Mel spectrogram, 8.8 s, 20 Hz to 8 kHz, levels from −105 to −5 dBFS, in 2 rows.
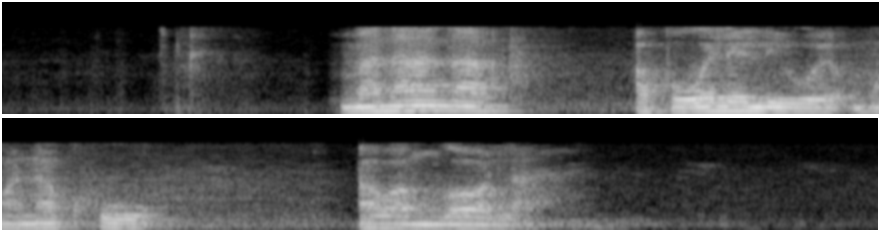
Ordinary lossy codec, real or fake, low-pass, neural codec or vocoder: AAC, 16 kbps; real; 7.2 kHz; none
